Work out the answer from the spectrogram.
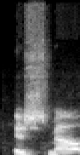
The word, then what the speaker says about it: Ishmael: much okay ish mao ishmael is how you would say it pronounce it like intense and pronounce it like it has an age ishmael okay i think that's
